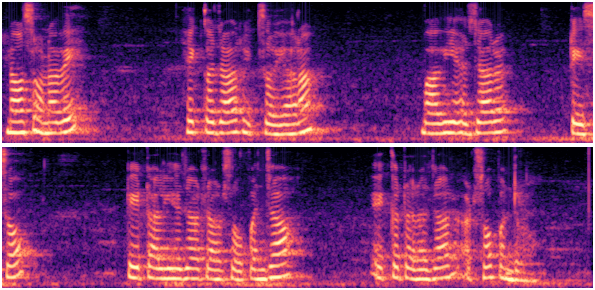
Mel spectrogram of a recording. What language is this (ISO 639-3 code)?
snd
